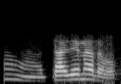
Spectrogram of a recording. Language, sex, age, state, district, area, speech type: Kannada, female, 60+, Karnataka, Koppal, rural, conversation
